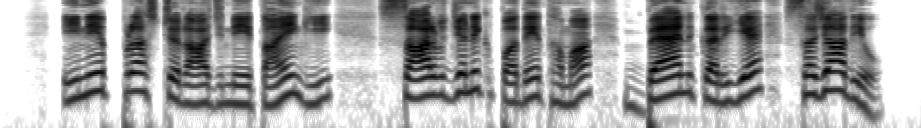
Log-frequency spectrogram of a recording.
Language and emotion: Dogri, angry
